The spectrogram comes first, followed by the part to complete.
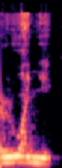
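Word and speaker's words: Loigny: alla battaglia di Luagni, quella che ha scritto Loign dovrebbe pronunciare Luagni.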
